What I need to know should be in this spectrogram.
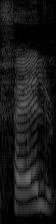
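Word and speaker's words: Féals: Ensuite, j'ai aussi acheté Les Chroniques des Faël, je pense que ça se prononce comme ça parce que c'est pas Faé, c'est vraiment Faël avec un L, de Mathieu Gabory.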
